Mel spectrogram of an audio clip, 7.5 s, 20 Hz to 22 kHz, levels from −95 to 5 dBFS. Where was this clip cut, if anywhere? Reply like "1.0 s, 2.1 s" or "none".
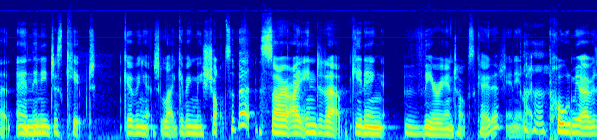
3.3 s, 6.4 s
